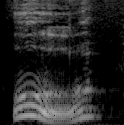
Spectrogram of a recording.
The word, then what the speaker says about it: ú: Oo is a similar sound to when you say cool or school. So you you need to make this round lips and say really nice crisp. Ooh. It's of course in cool school it's long. You need to make it shorter.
